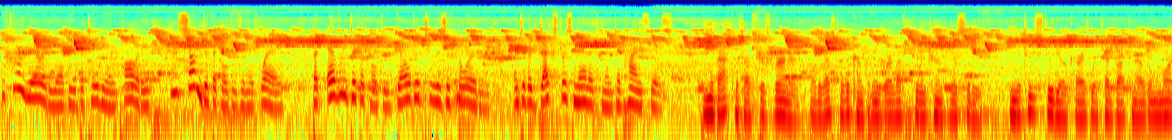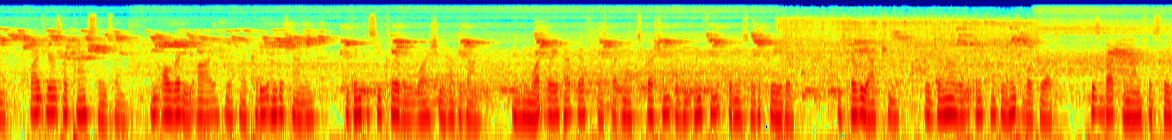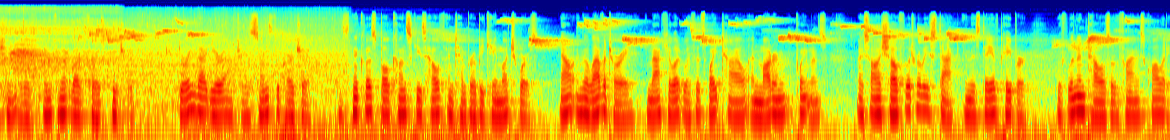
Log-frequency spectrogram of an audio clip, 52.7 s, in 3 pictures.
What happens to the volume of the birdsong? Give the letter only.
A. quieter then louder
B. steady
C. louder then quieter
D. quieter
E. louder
D.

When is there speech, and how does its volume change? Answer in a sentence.
You can hear the speech from 0.0 to 52.6 s, at a steady volume.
